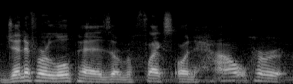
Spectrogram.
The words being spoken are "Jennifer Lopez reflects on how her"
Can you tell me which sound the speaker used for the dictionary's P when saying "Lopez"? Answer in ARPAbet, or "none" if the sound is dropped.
P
